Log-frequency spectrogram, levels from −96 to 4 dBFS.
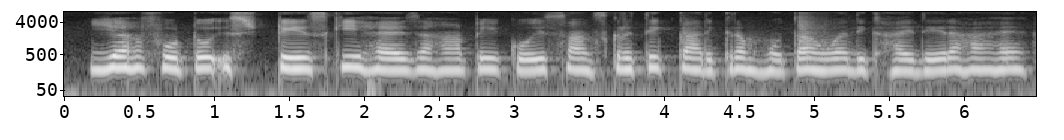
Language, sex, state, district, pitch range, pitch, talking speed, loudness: Hindi, female, Bihar, Kishanganj, 185-205 Hz, 195 Hz, 150 wpm, -15 LUFS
